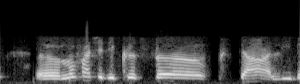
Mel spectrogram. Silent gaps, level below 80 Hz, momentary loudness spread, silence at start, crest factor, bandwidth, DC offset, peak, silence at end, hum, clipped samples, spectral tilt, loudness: none; -54 dBFS; 6 LU; 0.35 s; 12 dB; 5.6 kHz; under 0.1%; 0 dBFS; 0 s; none; under 0.1%; -7.5 dB/octave; -13 LUFS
